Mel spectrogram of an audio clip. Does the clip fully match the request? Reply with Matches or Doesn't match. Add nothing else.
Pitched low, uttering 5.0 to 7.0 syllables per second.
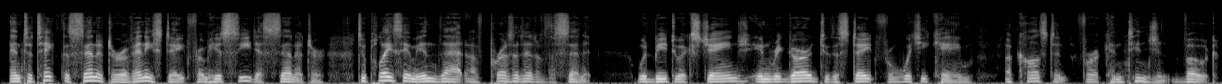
Matches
